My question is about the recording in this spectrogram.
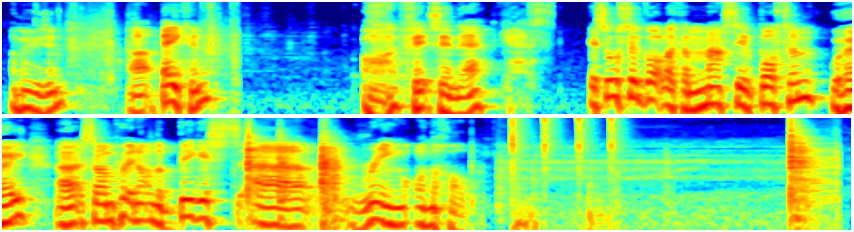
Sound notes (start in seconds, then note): none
